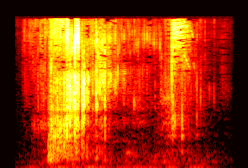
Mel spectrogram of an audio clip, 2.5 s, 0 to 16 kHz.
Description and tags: Squelching SFX [1]
Squelching sound effect of blood/stabbing/flesh/gore.
(I’m a student and would love to upgrade my audio gear, so if you like/download any of my audio then that would be greatly appreciated! No worries if not).
Looking for more audio?
flesh, gore, Squelch, tear, blood, Squelching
